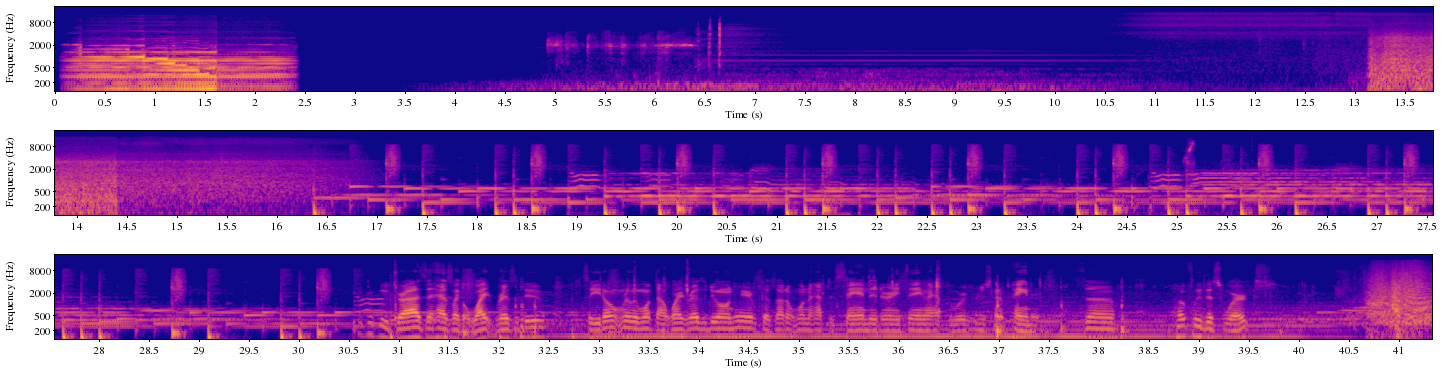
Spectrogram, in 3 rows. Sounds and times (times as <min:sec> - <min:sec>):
Music: 0:00.0 - 0:02.4, 0:05.6 - 0:10.8, 0:16.4 - 0:41.3.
